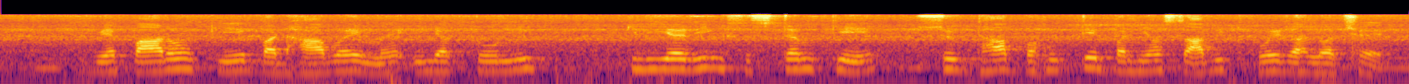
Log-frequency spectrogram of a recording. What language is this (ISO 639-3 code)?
mai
